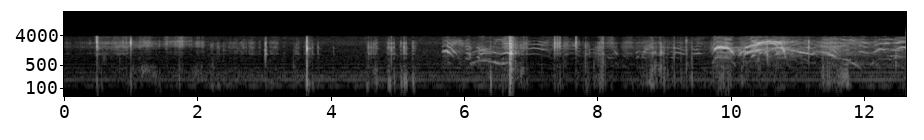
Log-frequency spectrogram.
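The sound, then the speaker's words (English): Children playing outdoors, their high-pitched squeals and shrieking calls scattered at first, then growing busier and more overlapping, with no clear words. “So let's hear how some of you children are out there playing, and it might be a little bit hard to get you to come back in.”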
